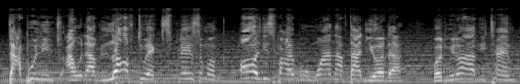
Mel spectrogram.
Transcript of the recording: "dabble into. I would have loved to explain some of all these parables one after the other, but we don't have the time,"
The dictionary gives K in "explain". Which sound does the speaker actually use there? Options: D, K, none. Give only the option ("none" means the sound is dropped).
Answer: K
